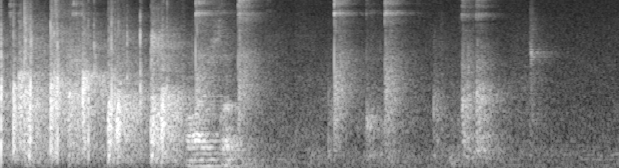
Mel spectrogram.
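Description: Plastic table tennis ball bouncing with sharp pings: several single bounces spaced well apart in the second half, as the ball is bounced before a serve. A man's voice and busier clatter fill the first two seconds.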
